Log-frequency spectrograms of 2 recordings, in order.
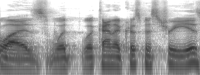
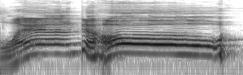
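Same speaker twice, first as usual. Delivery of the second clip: shrill, far-carrying booming holler, ho drawn out long; 12 dB louder than usual. Retelling a scene where they crash into the ice, imitating a yell. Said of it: "and then he yells".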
